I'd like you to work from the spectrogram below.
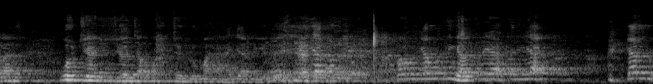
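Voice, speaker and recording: A man telling lively stories to an audience, often laughing as he talks. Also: sits high. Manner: animated, laughing storyteller slipping into Javanese. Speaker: speaker at a religious gathering. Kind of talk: storytelling talk to an audience. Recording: echoey hall recorded from far off, noisy.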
